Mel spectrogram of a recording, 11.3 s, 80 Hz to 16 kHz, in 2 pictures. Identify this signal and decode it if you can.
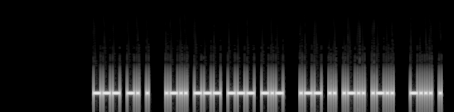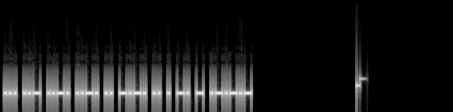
Morse code, heard as a keyed tone, about 40 wpm, 700 Hz. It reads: ONE LOOK WILL BE SUFFICIENT.
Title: Sentences from Top 1400 Words 40wpm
